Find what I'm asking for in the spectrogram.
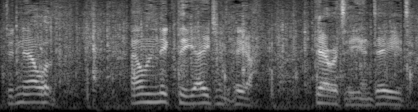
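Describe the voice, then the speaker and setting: Garrulous Irish servant, fairly high voice. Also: male voice, unhurried, creaky. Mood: bitter, gossipy. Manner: chatty, colourful, deferential. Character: garrulous, deferential Irish servant and coach driver. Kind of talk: radio drama acting. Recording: noisy outdoor vehicle sound effects.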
